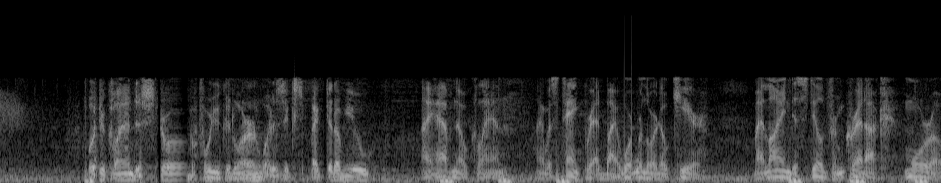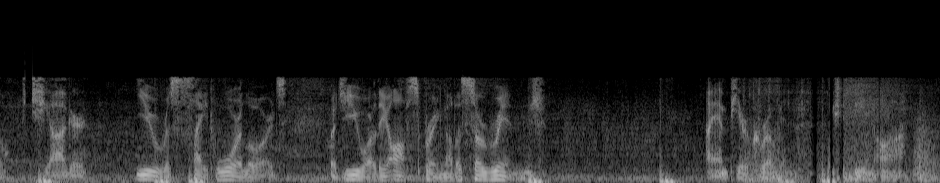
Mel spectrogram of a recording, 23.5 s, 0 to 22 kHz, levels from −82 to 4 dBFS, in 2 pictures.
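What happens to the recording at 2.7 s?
At 2.7 s you're at the tail end of a burst of repeated packet loss (robotic sound) running from about 0.98 to 2.79 s. Nine holes, the longest 189 ms, get patched by stretching the last bit of sound, so it turns choppy, with pieces missing.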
